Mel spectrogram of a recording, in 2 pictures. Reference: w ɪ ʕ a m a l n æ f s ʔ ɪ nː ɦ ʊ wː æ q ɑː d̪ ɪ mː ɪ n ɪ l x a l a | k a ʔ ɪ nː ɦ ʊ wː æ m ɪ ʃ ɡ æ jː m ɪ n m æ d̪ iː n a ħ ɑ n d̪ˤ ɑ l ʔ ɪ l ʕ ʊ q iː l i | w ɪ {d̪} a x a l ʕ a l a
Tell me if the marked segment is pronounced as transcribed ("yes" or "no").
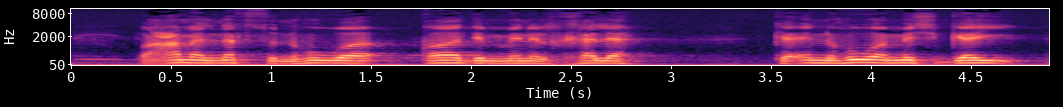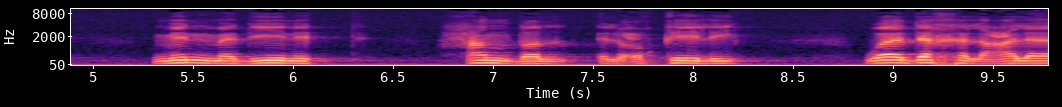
yes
